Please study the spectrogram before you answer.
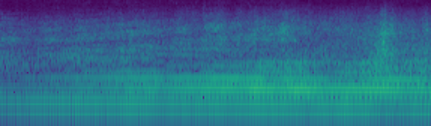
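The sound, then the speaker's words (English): A propeller airplane on its maiden flight with a test pilot at the controls drones with a steady, low, harmonic engine hum that swells gradually louder, with no voices. “Michael sat out the maiden flight. He hired a test pilot, someone highly trained to deal with emergency situations.”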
